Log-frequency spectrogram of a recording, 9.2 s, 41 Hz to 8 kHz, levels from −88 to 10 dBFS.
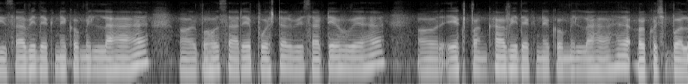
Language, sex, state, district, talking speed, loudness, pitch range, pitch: Hindi, male, Odisha, Khordha, 185 wpm, -20 LUFS, 100-110 Hz, 105 Hz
